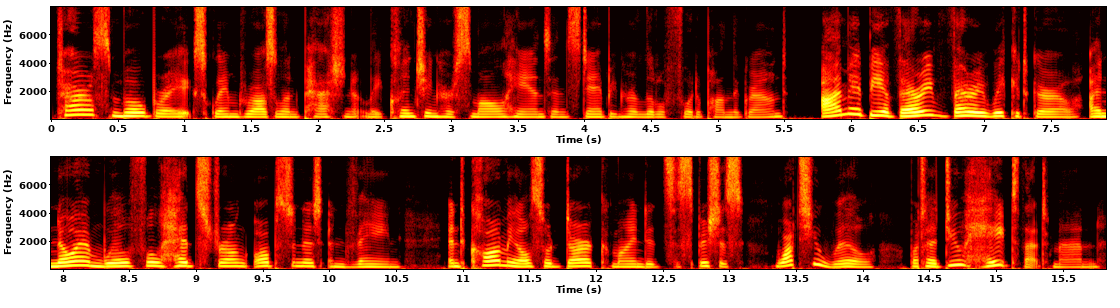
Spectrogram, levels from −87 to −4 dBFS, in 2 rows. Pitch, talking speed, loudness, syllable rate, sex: 220 Hz, 185 wpm, -22 LUFS, 5.2 syllables/s, female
